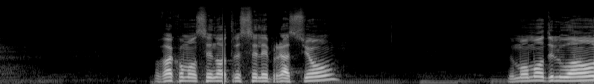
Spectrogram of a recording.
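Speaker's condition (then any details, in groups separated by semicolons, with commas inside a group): No condition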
